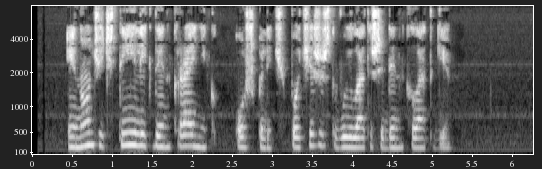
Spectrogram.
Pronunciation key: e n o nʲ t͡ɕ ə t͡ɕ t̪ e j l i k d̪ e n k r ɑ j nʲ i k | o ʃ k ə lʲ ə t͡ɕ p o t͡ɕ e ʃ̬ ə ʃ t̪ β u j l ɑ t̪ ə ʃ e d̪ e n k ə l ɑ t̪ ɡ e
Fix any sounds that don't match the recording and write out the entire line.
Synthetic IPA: e n o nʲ t͡ɕ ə t͡ɕ t̪ i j l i k d̪ e n k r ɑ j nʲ i k | o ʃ k ə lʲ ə t͡ɕ p o t͡ɕ e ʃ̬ ə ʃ t̪ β u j l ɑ t̪ ə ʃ e d̪ e n k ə l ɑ t̪ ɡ e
